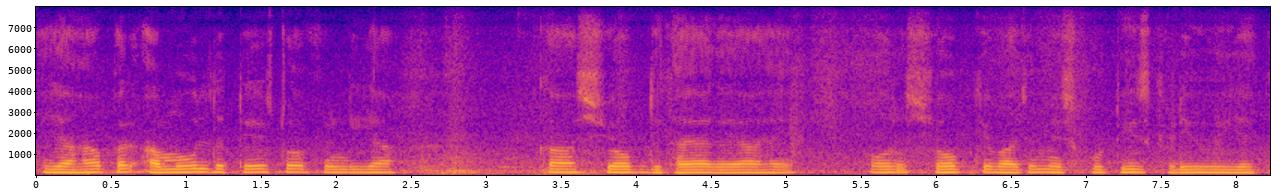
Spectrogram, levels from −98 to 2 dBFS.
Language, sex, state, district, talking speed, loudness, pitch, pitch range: Hindi, male, Arunachal Pradesh, Lower Dibang Valley, 155 wpm, -18 LUFS, 140 Hz, 135-145 Hz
